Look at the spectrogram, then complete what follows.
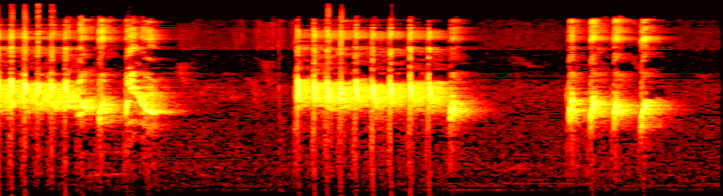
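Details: Greater green leafbird in energetic song, delivering three bursts of rapid, high, chattering warble of one to two seconds each, separated by brief silences, each burst ending in a slurred downward note.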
